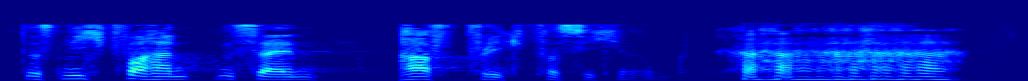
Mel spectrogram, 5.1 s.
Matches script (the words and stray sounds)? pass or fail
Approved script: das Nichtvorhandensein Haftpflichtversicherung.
fail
